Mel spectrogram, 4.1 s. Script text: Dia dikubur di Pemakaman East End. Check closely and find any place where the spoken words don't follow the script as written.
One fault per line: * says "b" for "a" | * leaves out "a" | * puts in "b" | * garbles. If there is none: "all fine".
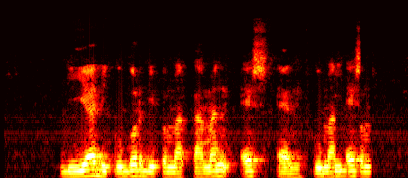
* garbles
